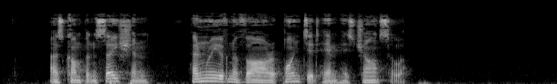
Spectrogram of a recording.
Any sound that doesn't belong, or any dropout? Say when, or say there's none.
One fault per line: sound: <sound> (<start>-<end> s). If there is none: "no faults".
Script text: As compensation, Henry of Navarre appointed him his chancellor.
no faults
